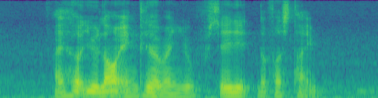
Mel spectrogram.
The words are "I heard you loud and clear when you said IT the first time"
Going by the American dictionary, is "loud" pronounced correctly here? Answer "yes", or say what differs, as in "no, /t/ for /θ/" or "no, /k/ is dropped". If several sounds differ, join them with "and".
no, /d/ is dropped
